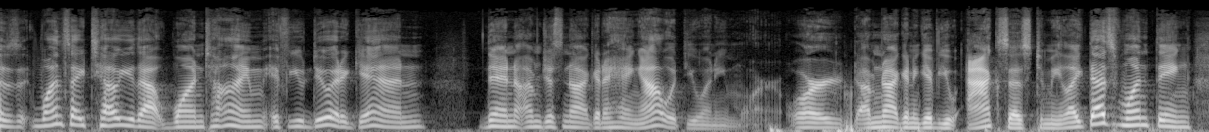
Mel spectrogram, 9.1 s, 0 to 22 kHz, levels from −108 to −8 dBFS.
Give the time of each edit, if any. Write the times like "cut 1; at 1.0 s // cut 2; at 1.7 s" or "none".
none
